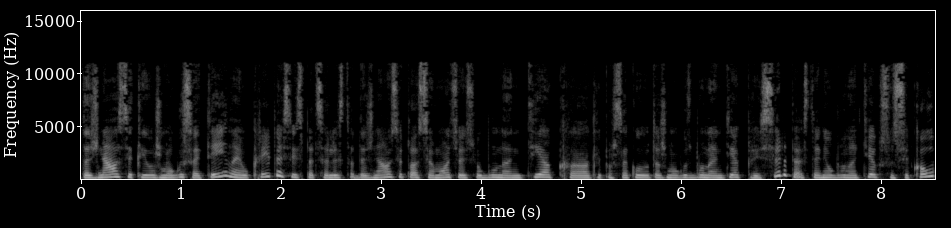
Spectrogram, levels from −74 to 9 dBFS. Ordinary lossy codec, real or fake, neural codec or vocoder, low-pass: MP3, 48 kbps; fake; codec, 44.1 kHz, 3.4 kbps, Pupu-Codec; 14.4 kHz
